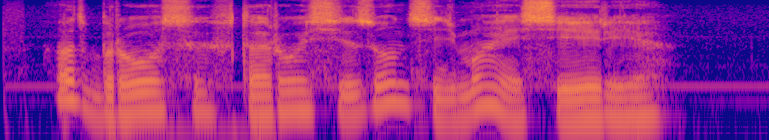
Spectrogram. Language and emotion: Russian, sad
